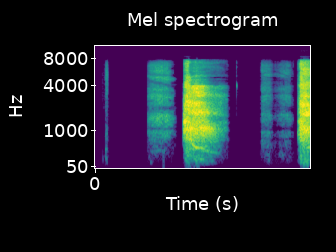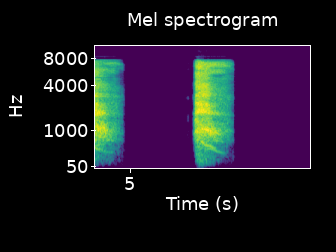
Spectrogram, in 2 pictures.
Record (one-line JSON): {"exhalation_length": "8.6 s", "exhalation_amplitude": 31798, "exhalation_signal_mean_std_ratio": 0.37, "survey_phase": "beta (2021-08-13 to 2022-03-07)", "age": "45-64", "gender": "Female", "wearing_mask": "No", "symptom_none": true, "smoker_status": "Ex-smoker", "respiratory_condition_asthma": false, "respiratory_condition_other": false, "recruitment_source": "REACT", "submission_delay": "1 day", "covid_test_result": "Negative", "covid_test_method": "RT-qPCR", "influenza_a_test_result": "Unknown/Void", "influenza_b_test_result": "Unknown/Void"}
